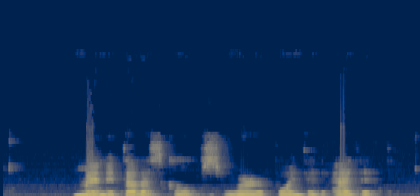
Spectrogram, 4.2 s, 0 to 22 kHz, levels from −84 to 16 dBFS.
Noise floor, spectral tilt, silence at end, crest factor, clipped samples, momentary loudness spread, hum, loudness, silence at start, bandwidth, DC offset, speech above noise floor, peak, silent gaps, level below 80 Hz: -56 dBFS; -7.5 dB/octave; 0.45 s; 16 dB; under 0.1%; 10 LU; none; -15 LUFS; 0.75 s; 7 kHz; under 0.1%; 41 dB; 0 dBFS; none; -50 dBFS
